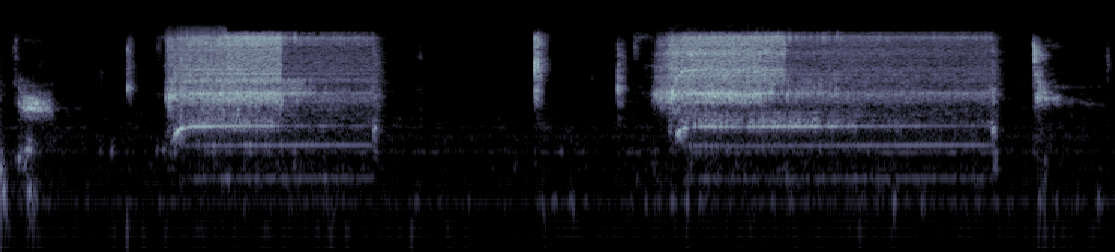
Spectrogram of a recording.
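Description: A power drill twice drives long screws into a mid-motor RC drag race transmission, each run a sustained whine of several seconds, separated by short quiet gaps with brief clicks.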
